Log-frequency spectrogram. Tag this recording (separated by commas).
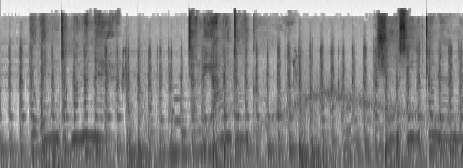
Music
